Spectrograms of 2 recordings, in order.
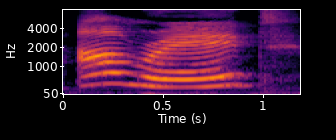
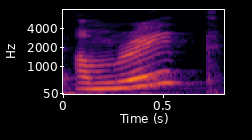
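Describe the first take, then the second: First: The name is said the Ugandan way. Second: The name is said the Indian way. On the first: "In Uganda, where I'm from, it's called Amrit" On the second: "In India, it's called Amrit"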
